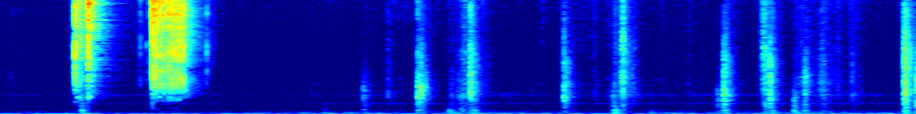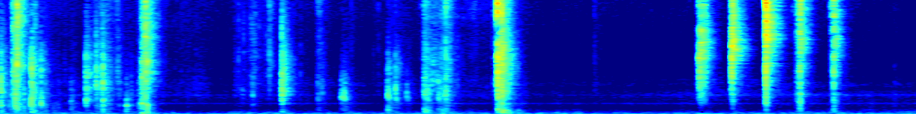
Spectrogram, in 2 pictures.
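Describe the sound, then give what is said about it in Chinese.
Mechanical clicking and ratcheting as a chastity lock is worked open: two harsh scraping bursts, then a long series of sharp, irregular metallic clicks ending in a quick rattling flurry. No one speaks. “现在主人要给你打开贞操锁了。”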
